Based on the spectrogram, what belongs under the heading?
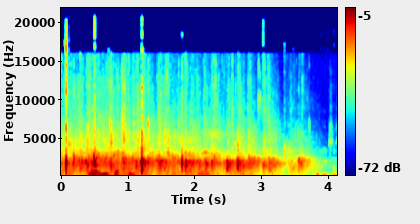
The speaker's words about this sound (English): And so it's just such a huge honor to have him with us. Why don't we give him a really, really warm clap and welcome as he comes and preaches the Bible to us.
